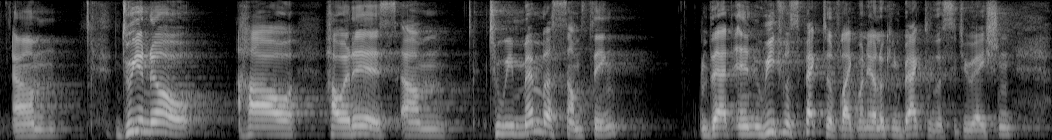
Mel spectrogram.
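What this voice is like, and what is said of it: Strong German accent. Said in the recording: “I'm really sorry for my quirky English ... I have a really strong German accent”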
